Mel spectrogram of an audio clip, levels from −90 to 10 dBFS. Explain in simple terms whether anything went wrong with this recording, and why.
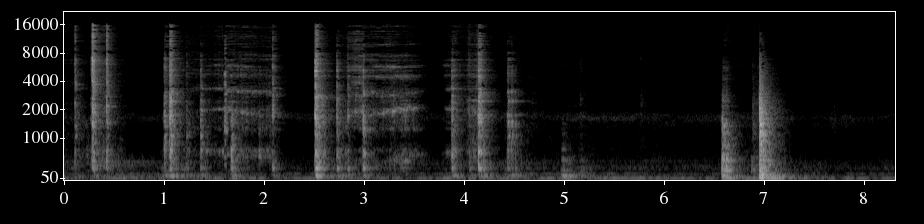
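Around 1.56 to 1.64 seconds, part of the compressed file was corrupted: damaged data in a compressed stream. The player couldn't read those bytes, lost its place, and hunted for the next readable chunk, so you hear a brief chirp or blip there.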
